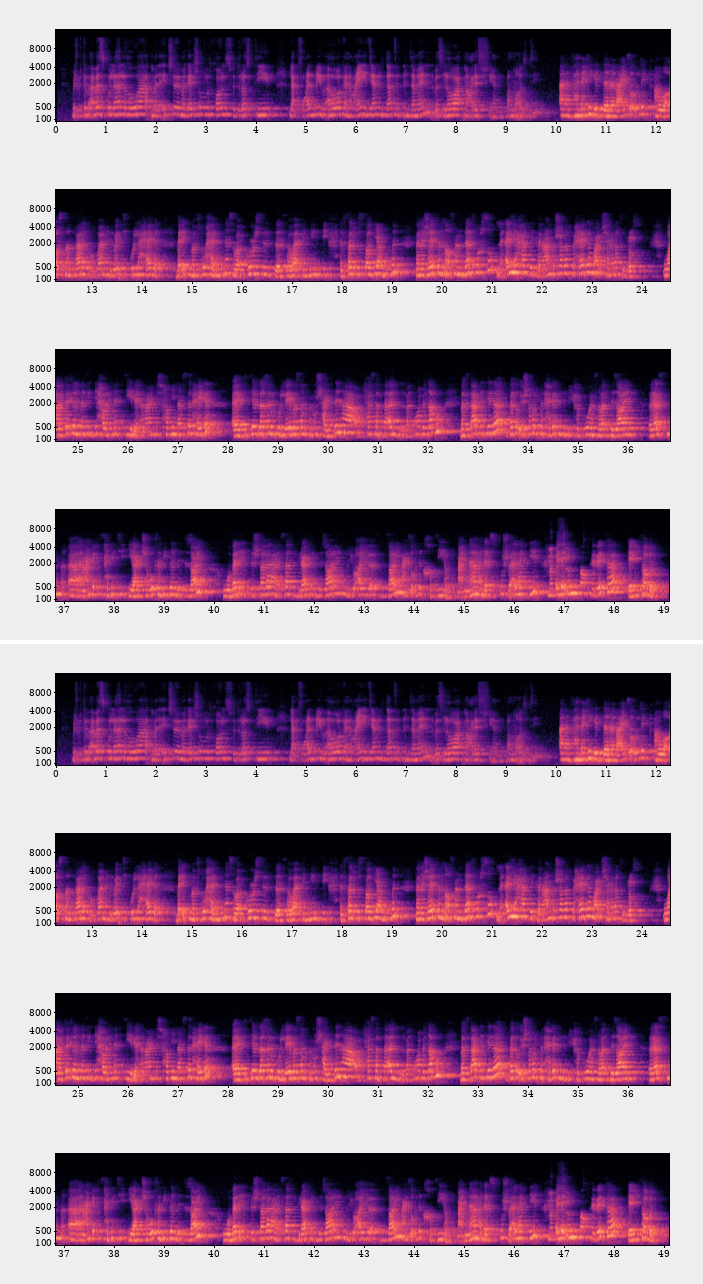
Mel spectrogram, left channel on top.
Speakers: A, on the left; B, on the right.
A: مش بتبقى بس كلها اللي هو ما لقيتش مجال شغل خالص في دراستي لا ساعات بيبقى هو كان عايز يعمل ده في من زمان بس اللي هو ما عرفش يعني فاهمه قصدي
B: انا فهماكي جدا انا عايزه اقول لك هو اصلا فعلا موضوع ان دلوقتي كل حاجه بقت مفتوحه لينا سواء كورسز سواء ان انت السيلف ستادي عموما فانا شايفه ان اصلا ده فرصه لاي حد كان عنده شغف بحاجه وما عرفش يعملها في دراسته وعلى فكره النماذج دي حوالينا كتير يعني انا عندي صحابي نفس الحاجه آه، كتير دخلوا كليه مثلا ما كانوش عايزينها او على حسب بقى المجموع بتاعهم بس بعد كده بداوا يشتغلوا في الحاجات اللي بيحبوها سواء ديزاين رسم آه، انا عندي واحده صاحبتي يعني شغوفه جدا بالديزاين وبدأت تشتغل على نفسها في الجرافيك ديزاين واليو اي يو اكس ديزاين عايزه اقول لك خطيره مع انها ما درستهوش بقالها كتير
A: ما بالظبط
B: الا ان موهبتها يعني طغت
